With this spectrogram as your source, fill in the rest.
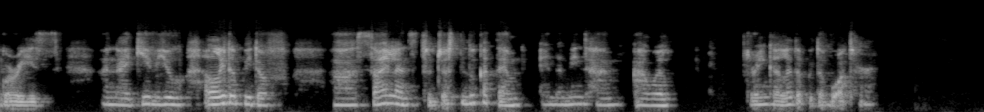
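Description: A young woman speaks calmly over a microphone, as if in an online call.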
